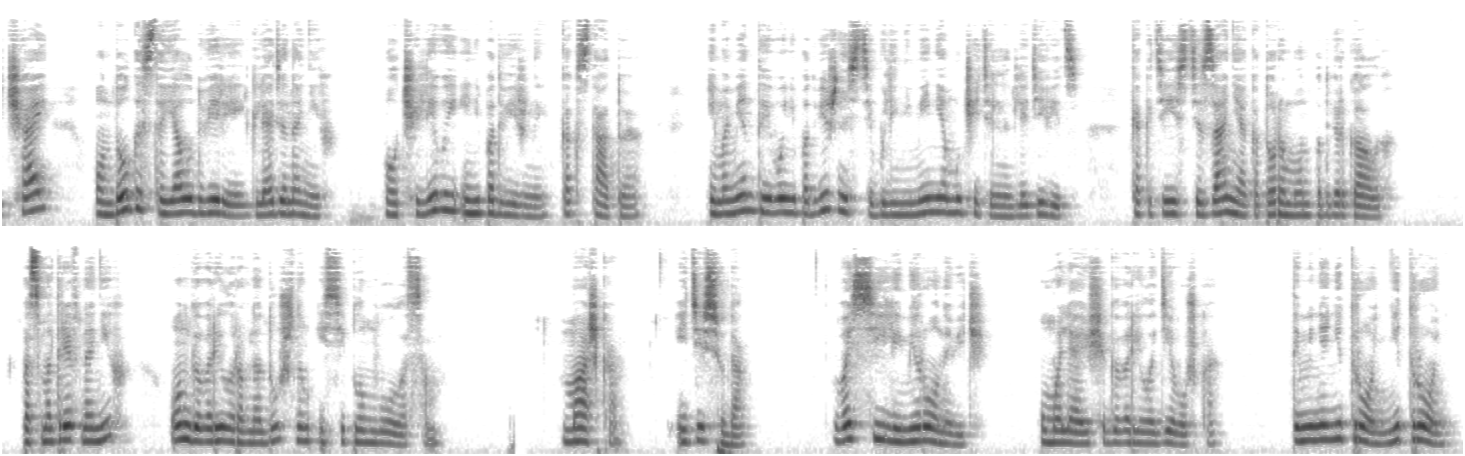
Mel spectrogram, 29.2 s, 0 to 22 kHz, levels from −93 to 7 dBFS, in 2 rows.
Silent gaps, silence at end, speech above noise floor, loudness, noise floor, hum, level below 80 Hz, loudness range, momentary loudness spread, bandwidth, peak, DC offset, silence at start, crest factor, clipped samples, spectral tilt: 19.75-19.83 s; 0.15 s; 51 dB; -28 LUFS; -80 dBFS; none; -56 dBFS; 6 LU; 15 LU; 16 kHz; -6 dBFS; under 0.1%; 0 s; 24 dB; under 0.1%; -3 dB/octave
